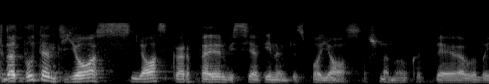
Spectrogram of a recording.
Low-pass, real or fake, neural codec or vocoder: 7.2 kHz; fake; codec, 24 kHz, 0.9 kbps, WavTokenizer, medium speech release version 1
